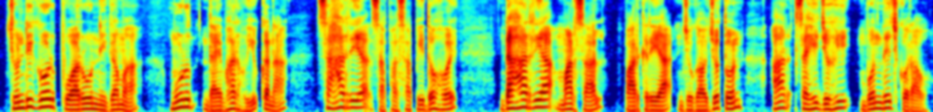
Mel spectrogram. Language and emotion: Santali, neutral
